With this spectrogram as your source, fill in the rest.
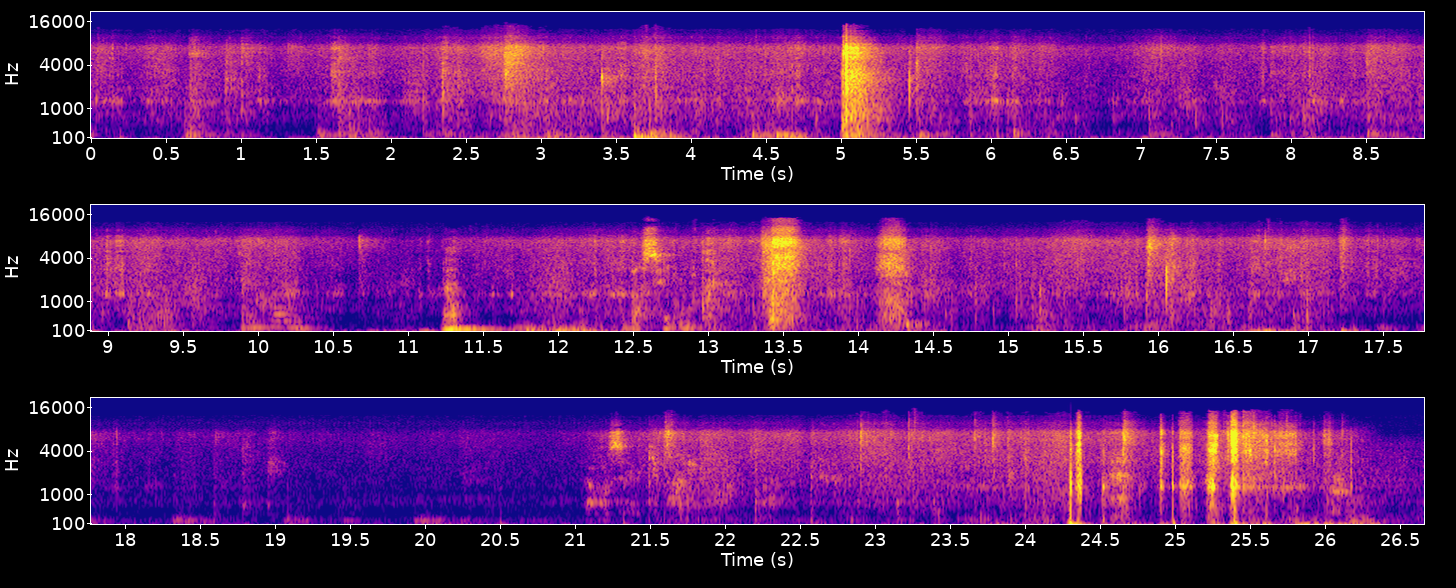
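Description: Footsteps crunch slowly on a gritty floor.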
